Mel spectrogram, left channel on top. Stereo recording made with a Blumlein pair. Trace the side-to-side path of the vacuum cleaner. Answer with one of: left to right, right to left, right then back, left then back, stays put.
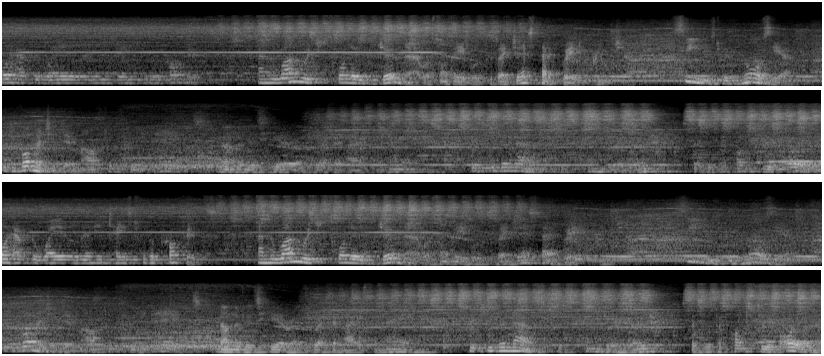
left to right.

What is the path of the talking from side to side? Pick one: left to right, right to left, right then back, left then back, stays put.
left then back.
